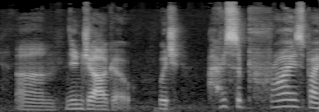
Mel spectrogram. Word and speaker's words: Ninjago: the example like um Ninjago which I was surprised by her pronunciation of all these terms ninjo cuz she actually said Ninjago in that pronunciation in the pronunciation I'm I am saying right now okay I'm let's go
